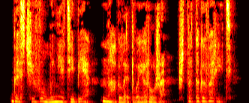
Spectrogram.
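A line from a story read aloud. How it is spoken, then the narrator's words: Hiss. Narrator (Russian): зашипела я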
